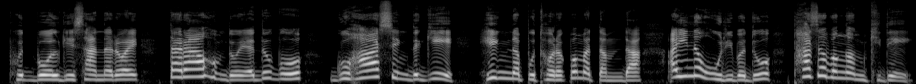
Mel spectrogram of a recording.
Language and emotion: Manipuri, surprised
